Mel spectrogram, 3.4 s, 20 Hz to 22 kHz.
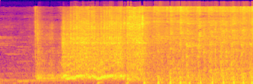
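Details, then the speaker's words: Yard Machine MTD ride-on mower, 12.5 hp Briggs & Stratton, 6-speed, found not running: starter whirr, engine catches briefly then firing slows and dies. "Oh, celebrated too early. Let's have another crack."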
